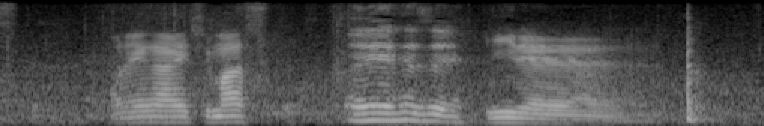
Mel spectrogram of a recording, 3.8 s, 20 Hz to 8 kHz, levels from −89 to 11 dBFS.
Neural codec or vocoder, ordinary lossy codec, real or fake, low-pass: none; none; real; 7.2 kHz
